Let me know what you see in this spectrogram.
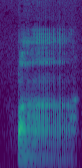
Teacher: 很快的把它往下坠，降到最低点，越快越好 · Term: 第三声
